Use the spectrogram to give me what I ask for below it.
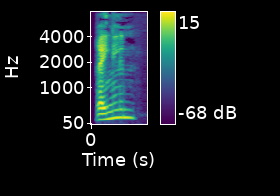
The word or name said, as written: ringlen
